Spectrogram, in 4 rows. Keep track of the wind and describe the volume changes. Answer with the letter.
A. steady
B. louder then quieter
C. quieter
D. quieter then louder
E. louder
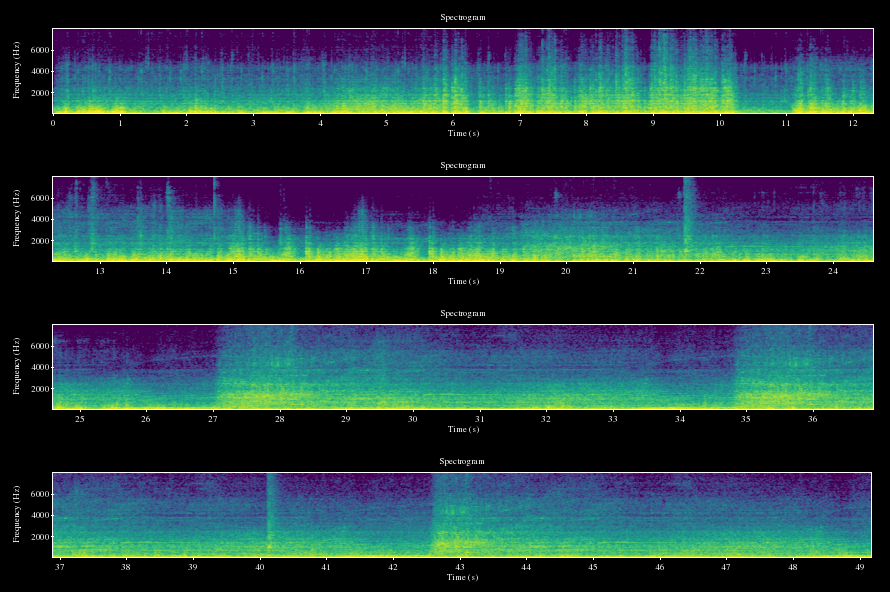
C.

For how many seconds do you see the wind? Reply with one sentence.
The wind can be heard for 49 seconds in total.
